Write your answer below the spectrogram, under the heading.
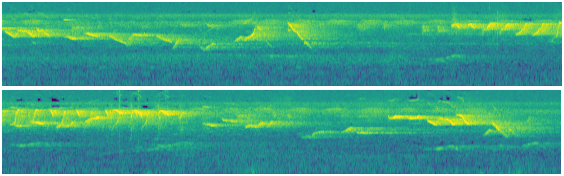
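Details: Morning song of the Oriental magpie-robin (Copsychus saularis) amid a chorus: bright, high whistled phrases, rapid down-slurred notes and trilled runs, almost continuous, with other birds calling softly lower down.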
